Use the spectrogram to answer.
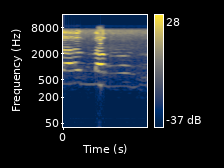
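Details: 7-month-old baby crying, suspected hungry: a brief, high-pitched, steady infant wail, a fussy cry.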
